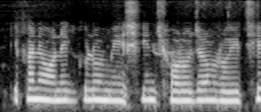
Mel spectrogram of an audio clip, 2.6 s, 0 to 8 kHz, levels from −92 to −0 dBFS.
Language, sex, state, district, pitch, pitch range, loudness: Bengali, female, West Bengal, Cooch Behar, 220 Hz, 210-230 Hz, -15 LUFS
